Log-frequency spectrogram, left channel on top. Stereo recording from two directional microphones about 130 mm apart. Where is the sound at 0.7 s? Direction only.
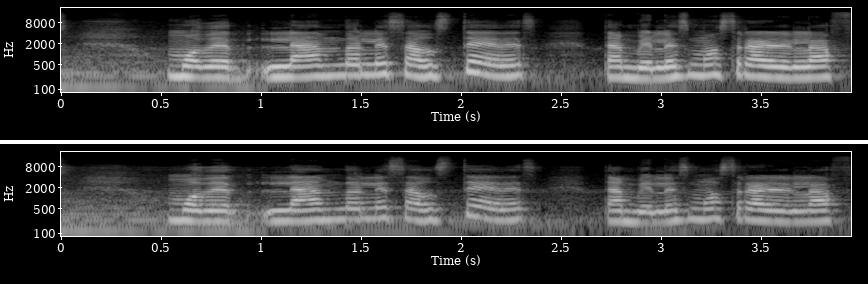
35° left (ahead or behind).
